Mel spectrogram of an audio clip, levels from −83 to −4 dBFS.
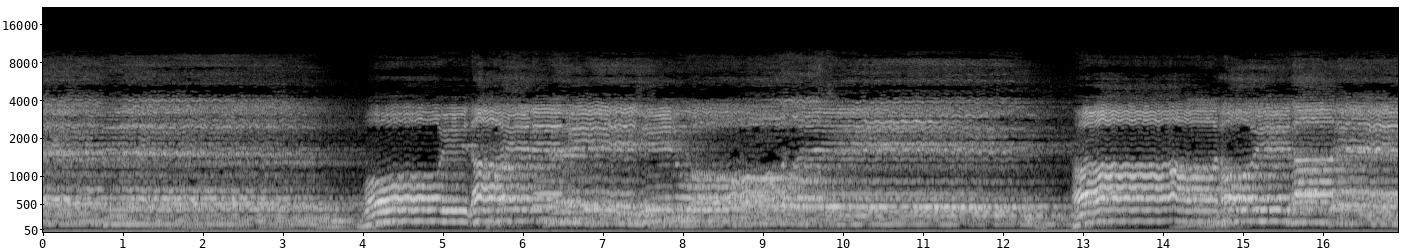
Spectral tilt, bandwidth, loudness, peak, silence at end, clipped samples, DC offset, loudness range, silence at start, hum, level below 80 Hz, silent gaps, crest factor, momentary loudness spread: -4.5 dB/octave; 10 kHz; -24 LUFS; -8 dBFS; 0 s; under 0.1%; 0.3%; 4 LU; 0 s; none; -66 dBFS; none; 16 dB; 7 LU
